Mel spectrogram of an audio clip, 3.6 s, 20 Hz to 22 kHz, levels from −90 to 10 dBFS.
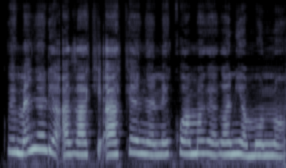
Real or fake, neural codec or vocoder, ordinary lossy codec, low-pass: fake; vocoder, 44.1 kHz, 128 mel bands, Pupu-Vocoder; none; none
